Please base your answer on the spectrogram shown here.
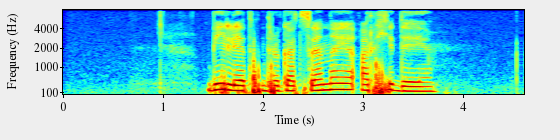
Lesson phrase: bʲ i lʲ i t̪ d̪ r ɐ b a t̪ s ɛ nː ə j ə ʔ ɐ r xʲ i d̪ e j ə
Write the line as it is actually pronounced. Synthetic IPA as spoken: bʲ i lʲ e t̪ d̪ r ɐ ɡ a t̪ s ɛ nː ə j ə ʔ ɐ r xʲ i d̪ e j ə

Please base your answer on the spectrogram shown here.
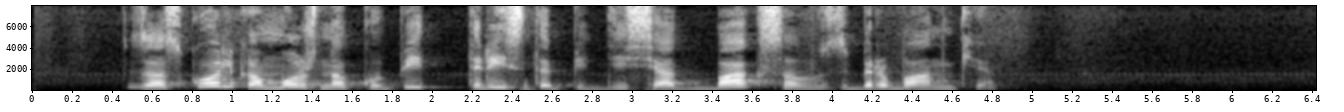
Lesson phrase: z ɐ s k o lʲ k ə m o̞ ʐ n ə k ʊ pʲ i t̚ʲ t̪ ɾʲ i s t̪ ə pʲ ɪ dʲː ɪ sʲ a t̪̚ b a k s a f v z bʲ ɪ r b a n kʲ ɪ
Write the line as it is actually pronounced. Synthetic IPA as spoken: z ɐ s k o lʲ k ə m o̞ ʐ n ə k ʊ pʲ i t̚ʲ t̪ ɾʲ i s t̪ ə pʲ ɪ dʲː ɪ sʲ a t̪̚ b a k s ə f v z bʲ ɪ r b a n kʲ ɪ

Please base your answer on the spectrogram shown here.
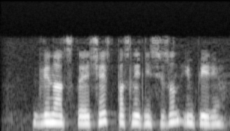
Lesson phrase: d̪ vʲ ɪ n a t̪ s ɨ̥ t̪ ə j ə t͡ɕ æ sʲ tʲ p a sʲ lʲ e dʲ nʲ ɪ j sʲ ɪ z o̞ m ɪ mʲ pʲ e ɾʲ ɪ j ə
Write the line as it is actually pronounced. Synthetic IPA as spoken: d̪ vʲ ɪ n a t̪ s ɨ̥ t̪ ə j ə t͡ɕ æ sʲ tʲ p ɐ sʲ lʲ e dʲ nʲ ɪ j sʲ ɪ z o̞ n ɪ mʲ pʲ e ɾʲ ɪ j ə

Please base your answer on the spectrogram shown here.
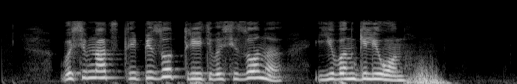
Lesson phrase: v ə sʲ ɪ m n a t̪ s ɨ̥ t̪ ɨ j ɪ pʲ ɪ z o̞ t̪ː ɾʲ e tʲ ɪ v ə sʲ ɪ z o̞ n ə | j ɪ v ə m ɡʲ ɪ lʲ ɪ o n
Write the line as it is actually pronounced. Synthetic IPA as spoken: v ə sʲ ɪ m n a t̪ s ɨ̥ t̪ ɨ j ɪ pʲ ɪ z o̞ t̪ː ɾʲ e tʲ ɪ v ə sʲ ɪ z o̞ n ə | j ɪ v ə n ɡʲ ɪ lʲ ɪ o n

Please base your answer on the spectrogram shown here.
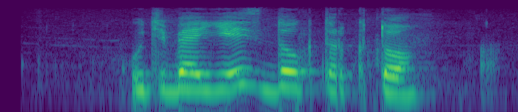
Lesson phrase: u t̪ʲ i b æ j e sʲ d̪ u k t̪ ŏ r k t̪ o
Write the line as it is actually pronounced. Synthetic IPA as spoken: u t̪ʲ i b æ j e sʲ d̪ o k t̪ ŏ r k t̪ o

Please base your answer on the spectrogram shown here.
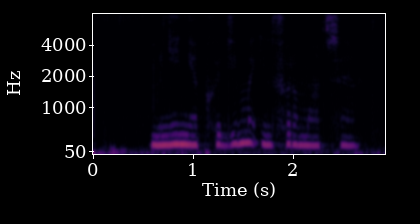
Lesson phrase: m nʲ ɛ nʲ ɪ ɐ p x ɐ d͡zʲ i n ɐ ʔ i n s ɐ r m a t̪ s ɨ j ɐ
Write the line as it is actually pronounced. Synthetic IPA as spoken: m nʲ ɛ nʲ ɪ ɐ p x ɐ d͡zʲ i m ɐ ʔ i n f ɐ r m a t̪ s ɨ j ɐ

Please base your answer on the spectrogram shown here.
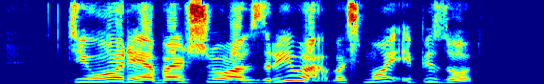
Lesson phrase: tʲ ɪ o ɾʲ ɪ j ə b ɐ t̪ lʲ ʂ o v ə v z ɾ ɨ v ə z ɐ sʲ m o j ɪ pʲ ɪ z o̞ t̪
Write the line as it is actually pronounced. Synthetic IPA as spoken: tʲ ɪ o ɾʲ ɪ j ə b ɐ lʲ ʂ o v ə v z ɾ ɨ v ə v ɐ sʲ m o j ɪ pʲ ɪ z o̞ t̪

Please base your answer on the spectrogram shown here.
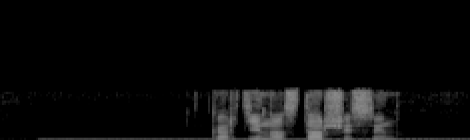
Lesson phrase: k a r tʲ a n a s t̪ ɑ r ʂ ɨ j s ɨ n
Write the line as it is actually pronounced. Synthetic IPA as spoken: k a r tʲ i n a s t̪ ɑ r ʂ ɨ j s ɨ n

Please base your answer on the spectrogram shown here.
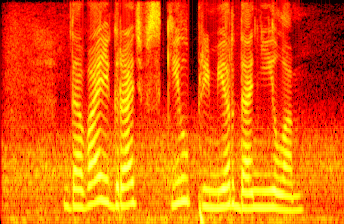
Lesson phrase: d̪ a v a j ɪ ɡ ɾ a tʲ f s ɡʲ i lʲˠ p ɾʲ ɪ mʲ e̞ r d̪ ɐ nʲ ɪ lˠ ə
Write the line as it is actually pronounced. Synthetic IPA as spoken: d̪ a v a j ɪ ɡ ɾ a tʲ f s kʲ i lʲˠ p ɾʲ ɪ mʲ e̞ r d̪ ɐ nʲ i lˠ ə

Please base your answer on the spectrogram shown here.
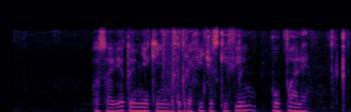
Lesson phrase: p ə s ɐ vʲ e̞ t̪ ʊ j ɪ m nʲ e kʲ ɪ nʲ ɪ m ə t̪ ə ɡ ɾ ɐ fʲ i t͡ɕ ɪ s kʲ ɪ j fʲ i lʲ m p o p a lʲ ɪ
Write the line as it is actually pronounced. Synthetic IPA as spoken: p ə s ɐ vʲ e̞ t̪ ʊ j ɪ m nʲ e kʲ ɪ nʲ ɪ m ə t̪ ə ɡ ɾ ɐ fʲ i t͡ɕ ɪ s kʲ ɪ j fʲ i lʲ m p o p a lʲ ɪ

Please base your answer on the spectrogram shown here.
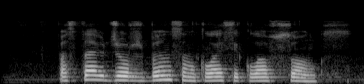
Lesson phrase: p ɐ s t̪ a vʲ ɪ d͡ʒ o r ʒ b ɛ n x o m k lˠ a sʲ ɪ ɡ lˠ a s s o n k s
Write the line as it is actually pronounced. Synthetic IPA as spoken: p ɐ s t̪ a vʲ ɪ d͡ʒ o r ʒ b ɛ n s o n k lˠ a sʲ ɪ k lˠ a f s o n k s

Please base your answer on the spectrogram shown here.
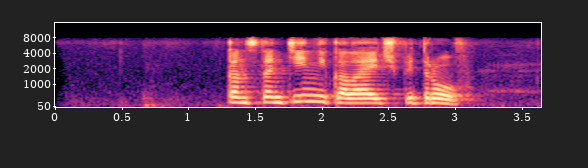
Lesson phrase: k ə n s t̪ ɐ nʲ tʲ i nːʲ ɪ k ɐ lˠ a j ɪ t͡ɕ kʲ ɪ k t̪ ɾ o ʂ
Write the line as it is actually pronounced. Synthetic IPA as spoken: k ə n s t̪ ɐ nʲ tʲ i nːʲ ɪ k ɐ lˠ a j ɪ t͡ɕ pʲ ɪ t̪ ɾ o f

